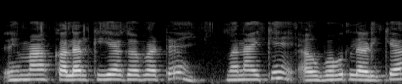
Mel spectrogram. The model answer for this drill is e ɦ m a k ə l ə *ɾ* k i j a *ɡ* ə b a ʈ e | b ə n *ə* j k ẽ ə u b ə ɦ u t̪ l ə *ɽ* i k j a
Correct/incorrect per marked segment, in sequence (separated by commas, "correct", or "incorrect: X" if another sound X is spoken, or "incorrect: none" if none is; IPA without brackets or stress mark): correct, correct, incorrect: a, correct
